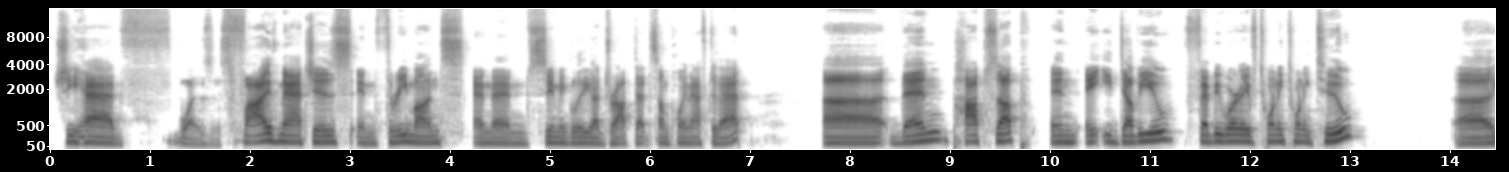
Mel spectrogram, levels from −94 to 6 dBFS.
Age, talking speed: 20-39, 120 wpm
